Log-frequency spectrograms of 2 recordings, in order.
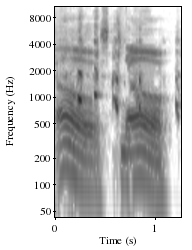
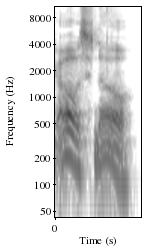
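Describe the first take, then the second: First: It sounds weary and fed up. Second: It sounds delighted and full of wonder.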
